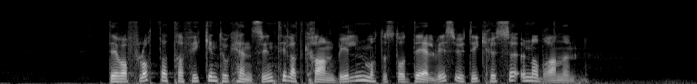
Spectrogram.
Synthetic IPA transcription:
d̪̥eːʋɑːʁflɔt̪ːɑt̪̚ʰʁɑfɪkənt̪ʰuːkhɛnsyːnt̪ʰɪlɑt̪kʰʁɑːnbiːln̩mɔt̪əst̪oːd̪eːlʋiːsʉːt̪əiːkʰʁʏsəʔʉnəʁbʁɑ̰nən

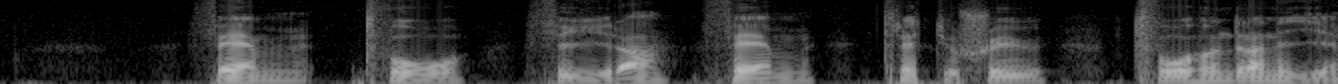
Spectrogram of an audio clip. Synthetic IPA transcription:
fɛm | t̪ʰv̥oː | fyːɾa | fɛm | t̪ʰɾɛt̪ːɪʊɧʉ̟ː | t̪ʰvoːɦɵnd̪ɾaniːʊ̰

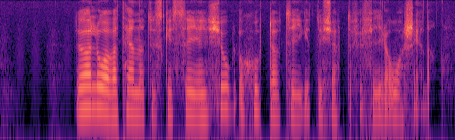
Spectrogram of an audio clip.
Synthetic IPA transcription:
d̪̥ɵhaɭoːvat̪hɛnːəat̪̚d̪ɵskasyːɛnɕuːlʔɔ̰ɧʊʈːaːvt̪ʰyːɡət̪̚d̪ɵɕøːp̚t̪ə̥fœɾfyːɾa̰ʔoːʂḛːd̪an

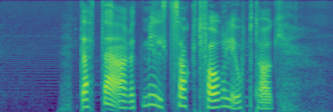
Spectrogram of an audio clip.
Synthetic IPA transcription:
d̪̥ɛt̪əʔæːʁɛt̪mɪlt̪sɑkt̪fɑːʁlɪʊpd̪ʁɑ̰ːɡ

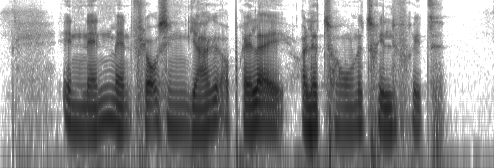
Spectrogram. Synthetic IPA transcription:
e̝nnænn̩mæn̰flɒ̰ːsinjɑ̈ɡ̥əʔɒ̽b̥ʁɛlɐɛ̰ːɒ̽læ̥t͡sʰɒːnət͡sʰʁiləfʁid̥

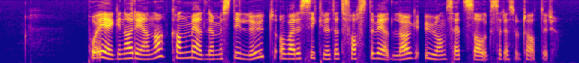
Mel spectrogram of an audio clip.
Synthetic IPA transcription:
pʰoːeːɡənɑɾeːnɑkʰɑnmeːd̪lɛməst̪ɪlːəʉːt̪ʰo̰ːʋæːɾəsɪkɾət̪ɛt̪fɑst̪ʋeːd̪lɑːɡʉːɑnsɛt̪sɑlɡsɾɛsʉ̰lt̪ʰɑ̰ːt̪ə̰ɾ

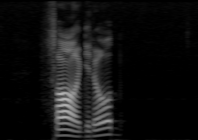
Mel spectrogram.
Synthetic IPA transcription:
fɑːɡɾoːd̪

